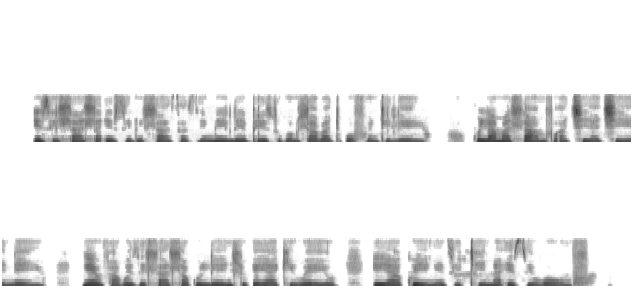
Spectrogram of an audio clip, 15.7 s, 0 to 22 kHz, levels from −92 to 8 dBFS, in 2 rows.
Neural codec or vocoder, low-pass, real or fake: none; 7.2 kHz; real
